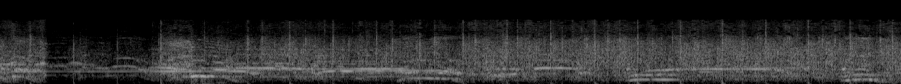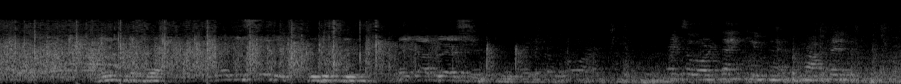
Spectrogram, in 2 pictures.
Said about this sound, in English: You have heard this testimony. Amen. You're going to rise up. And you're going to clap.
